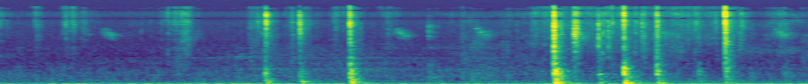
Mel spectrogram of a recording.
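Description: Quiet pigeon loft: a steady low hum with a handful of light, sharp taps and clicks, a few around two seconds in and more between four and five and a half seconds in.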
